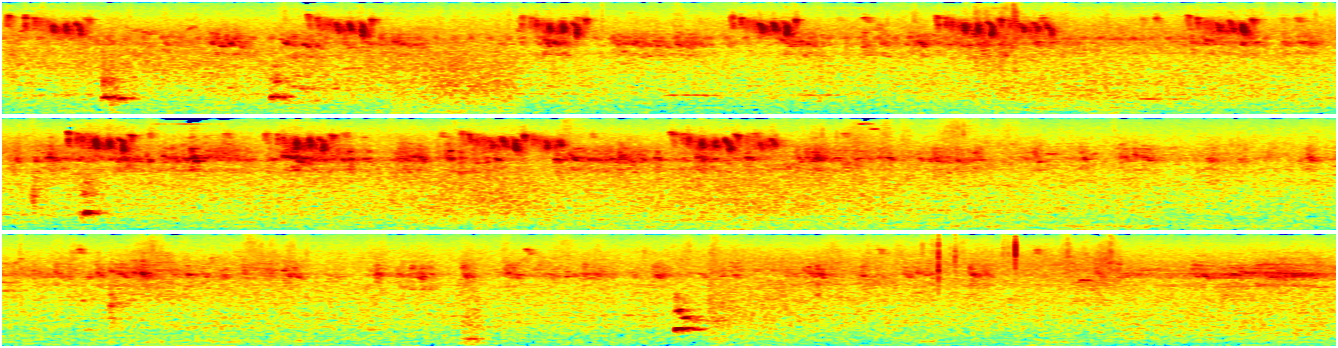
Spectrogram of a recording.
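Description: A bird chirping again and again: a short, high call falling in pitch about once a second, strongest in the first half and fainter after. A few soft knocks come now and then.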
